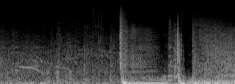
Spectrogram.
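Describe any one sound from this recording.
A blaster fires sharp laser shots.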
